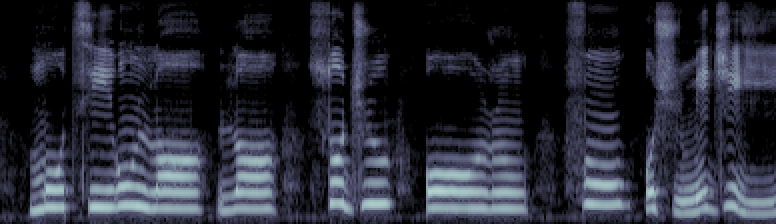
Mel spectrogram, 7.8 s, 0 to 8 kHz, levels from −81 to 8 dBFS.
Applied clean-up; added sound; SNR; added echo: none; none; none; none.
